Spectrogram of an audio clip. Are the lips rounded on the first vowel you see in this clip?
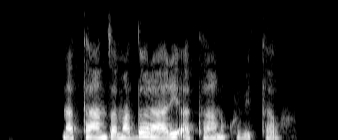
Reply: no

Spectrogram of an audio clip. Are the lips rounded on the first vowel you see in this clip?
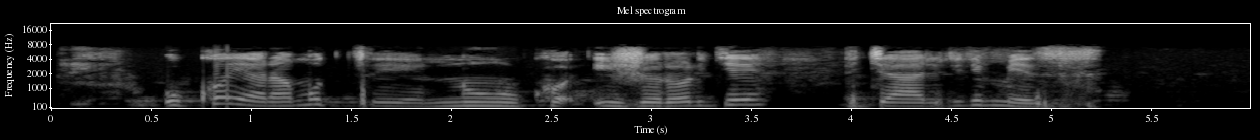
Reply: yes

